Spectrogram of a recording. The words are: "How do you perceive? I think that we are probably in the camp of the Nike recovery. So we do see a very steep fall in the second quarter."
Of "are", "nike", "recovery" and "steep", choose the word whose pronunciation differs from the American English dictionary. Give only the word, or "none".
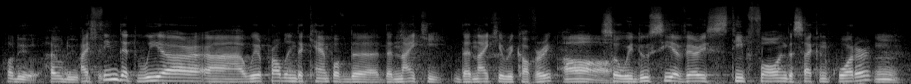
none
